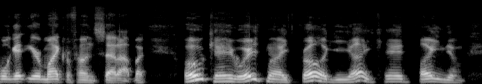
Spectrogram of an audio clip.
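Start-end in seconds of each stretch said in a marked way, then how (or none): 1.8-4.6 put-on dopey, dim-witted character voice. Asked to do a quick dumb voice for a mic check: dumb voice. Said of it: "This is about as dumb as I can sound".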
